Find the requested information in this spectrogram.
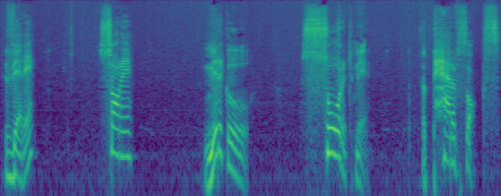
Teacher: in some very aristocratic speech, you'll hear a tapping of the R, a sort of a D substitution. Very, sorry, miracle, saw at me, a pair of socks.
